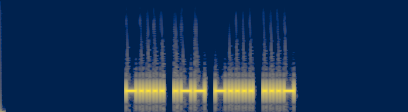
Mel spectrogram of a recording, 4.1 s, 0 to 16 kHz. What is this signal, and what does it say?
Morse code, heard as a keyed tone, about 36 wpm, 700 Hz. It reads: 6W6V
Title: Four Challenging Letter-Number Combinations 35wpm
